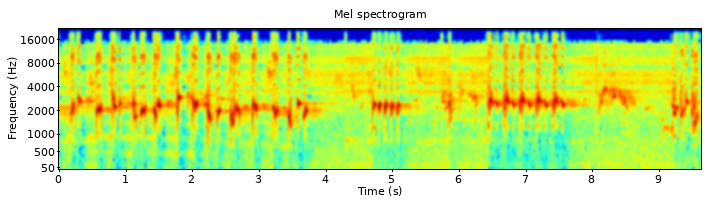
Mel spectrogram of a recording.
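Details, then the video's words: Yellow-vented bulbul pouring out a long fighting song to provoke rivals into singing. Rapid bubbling chatter breaks into short separate bursts, with a loud descending note at the end. "Suara Burung TRUCUKAN gacor TARUNG ROPEL PANJANG pancingan trucukan agar JADI trucuk gacor EMOSI"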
